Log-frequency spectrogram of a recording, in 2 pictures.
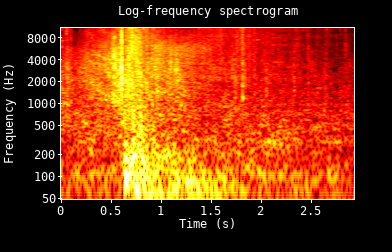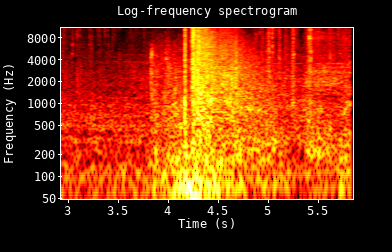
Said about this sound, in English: That's a rocket launcher, I think.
